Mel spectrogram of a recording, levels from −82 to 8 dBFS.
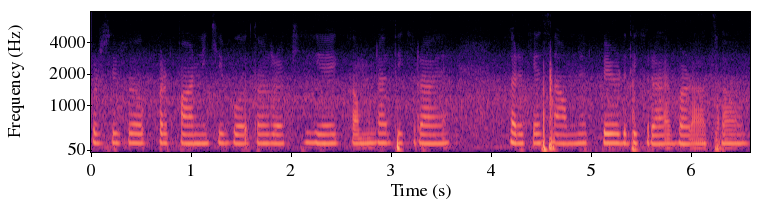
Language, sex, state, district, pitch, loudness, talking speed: Hindi, female, Chhattisgarh, Bastar, 195 Hz, -19 LUFS, 210 wpm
